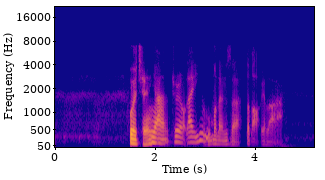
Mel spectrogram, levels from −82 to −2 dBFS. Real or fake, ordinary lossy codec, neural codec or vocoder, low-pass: fake; Opus, 24 kbps; codec, 16 kHz in and 24 kHz out, 0.4 kbps, LongCat-Audio-Codec, four codebook decoder; 7.2 kHz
